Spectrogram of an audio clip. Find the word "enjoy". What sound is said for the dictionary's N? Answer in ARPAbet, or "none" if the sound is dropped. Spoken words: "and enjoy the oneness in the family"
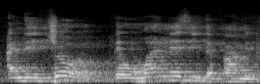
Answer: none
